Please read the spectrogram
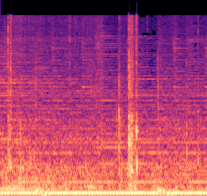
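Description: Background music with a steady bass line over a skateboard grinding a concrete ledge and landing, with two sharp clacks: one right at the start and one about a second and a quarter in.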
